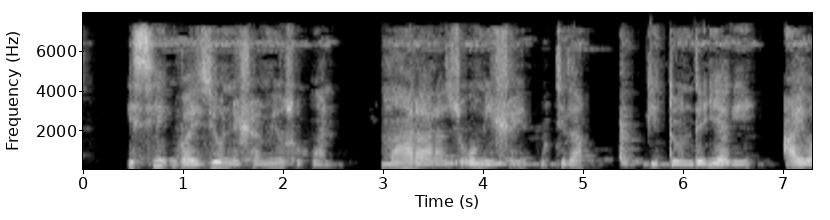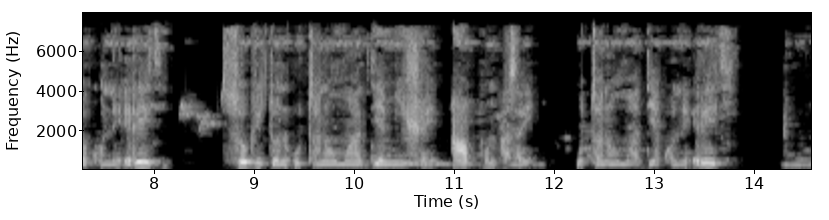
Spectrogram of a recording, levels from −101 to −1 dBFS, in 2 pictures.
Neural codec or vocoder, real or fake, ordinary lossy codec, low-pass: none; real; AAC, 32 kbps; 7.2 kHz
